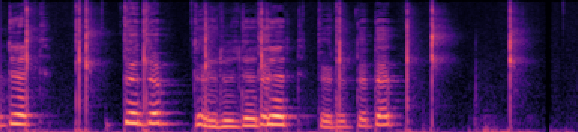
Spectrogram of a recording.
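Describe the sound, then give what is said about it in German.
Several crisp, sharp finger snaps, the secret sign of the Nightshades from the series Wednesday, ring out at irregular intervals, interleaved with a voice vocalizing, and a couple of snaps stand alone at the end. “das ist sogar lustig, weil das ist das Geheimzeichen von den Nachtschatten.”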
